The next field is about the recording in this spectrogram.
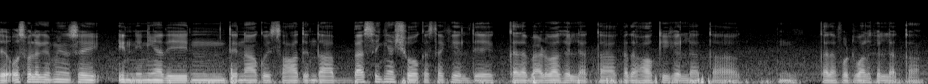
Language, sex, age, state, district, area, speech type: Dogri, male, 30-45, Jammu and Kashmir, Udhampur, urban, spontaneous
